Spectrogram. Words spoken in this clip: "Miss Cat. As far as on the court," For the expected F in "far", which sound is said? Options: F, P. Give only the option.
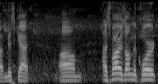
F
